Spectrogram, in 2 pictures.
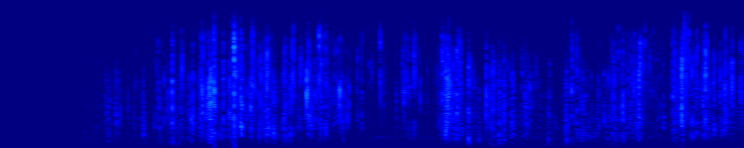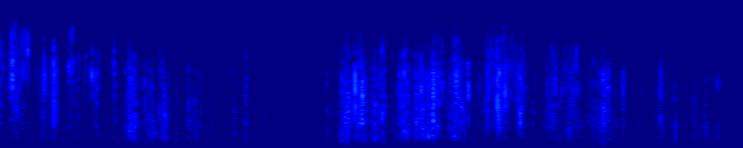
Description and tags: a Plastic sunflower seed bag opened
